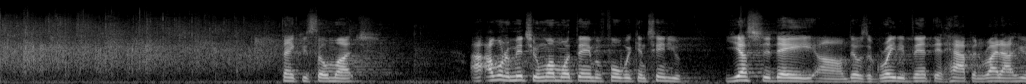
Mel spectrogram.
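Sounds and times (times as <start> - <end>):
church congregation applauding fathers during a service: 0.0 - 3.4
speech: 2.8 - 3.8, 4.7 - 10.2.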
